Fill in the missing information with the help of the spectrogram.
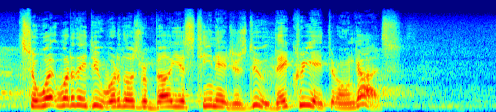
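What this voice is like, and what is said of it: Usual voice. Nothing is said of it.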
